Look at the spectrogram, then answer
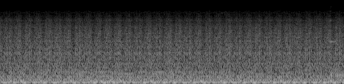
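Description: Gunfire in a factory-building video game as a player shoots at biters: continuous, dense rapid shots blur into a steady loud roar that runs without a break throughout.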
